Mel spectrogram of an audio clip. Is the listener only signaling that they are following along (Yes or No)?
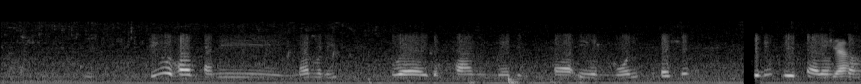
No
